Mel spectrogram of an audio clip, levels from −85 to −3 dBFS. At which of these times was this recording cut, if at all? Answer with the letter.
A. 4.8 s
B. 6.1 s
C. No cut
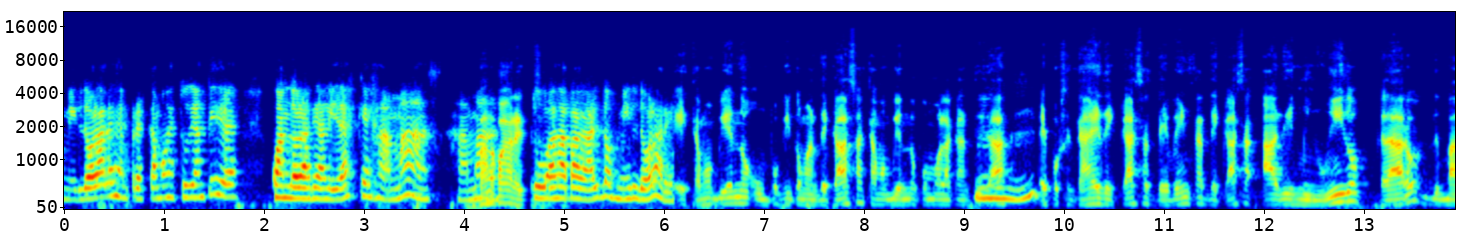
B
